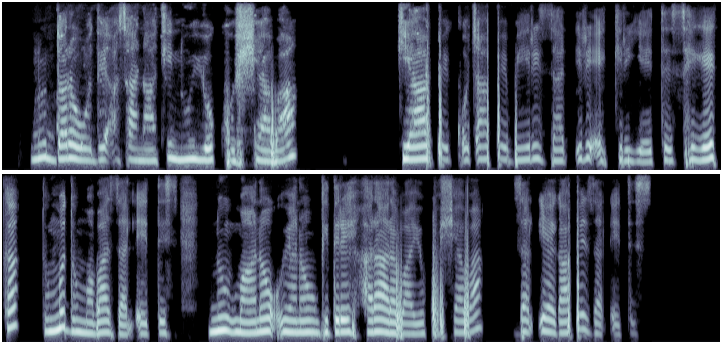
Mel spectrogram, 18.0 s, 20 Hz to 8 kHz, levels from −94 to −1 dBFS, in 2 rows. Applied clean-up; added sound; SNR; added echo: none; none; none; none.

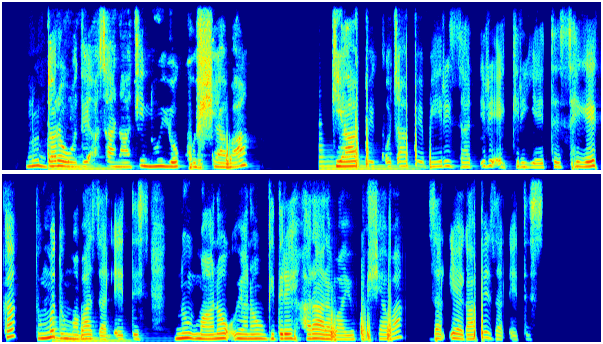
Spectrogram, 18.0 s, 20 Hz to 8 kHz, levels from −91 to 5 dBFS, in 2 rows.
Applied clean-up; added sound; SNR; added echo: classical method log-MMSE.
